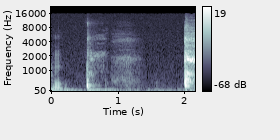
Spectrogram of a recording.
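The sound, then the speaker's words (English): A cough bursts out sharply, followed by a raspy exhale and a second loud cough near the end, with no talking in between. “excuse me, I'm sorry, I have just a little bit of a cough.”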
